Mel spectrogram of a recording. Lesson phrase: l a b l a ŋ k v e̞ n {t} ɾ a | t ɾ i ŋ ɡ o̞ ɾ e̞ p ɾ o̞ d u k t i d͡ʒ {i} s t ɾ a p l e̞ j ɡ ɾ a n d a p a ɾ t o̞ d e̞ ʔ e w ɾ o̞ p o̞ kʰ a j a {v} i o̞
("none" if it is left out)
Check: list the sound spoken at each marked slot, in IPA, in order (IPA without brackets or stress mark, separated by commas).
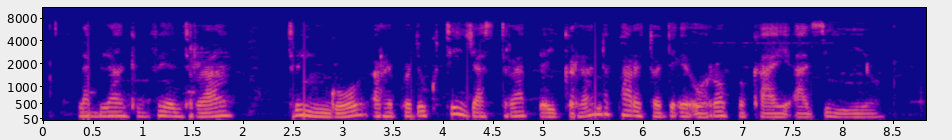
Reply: t, a, z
